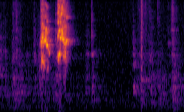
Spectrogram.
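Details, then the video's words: Two loud, harsh, squawky chirps in quick succession from a pet rosy-faced lovebird, followed by faint scratchy sounds in the background. "Lovebird Chirping Sounds"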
